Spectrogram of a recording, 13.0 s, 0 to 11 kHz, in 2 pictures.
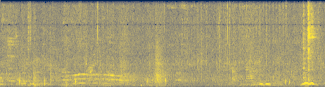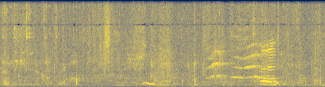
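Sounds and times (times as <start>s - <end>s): audience murmur: 0.0s - 13.0s
young child calling: 11.3s - 12.2s.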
